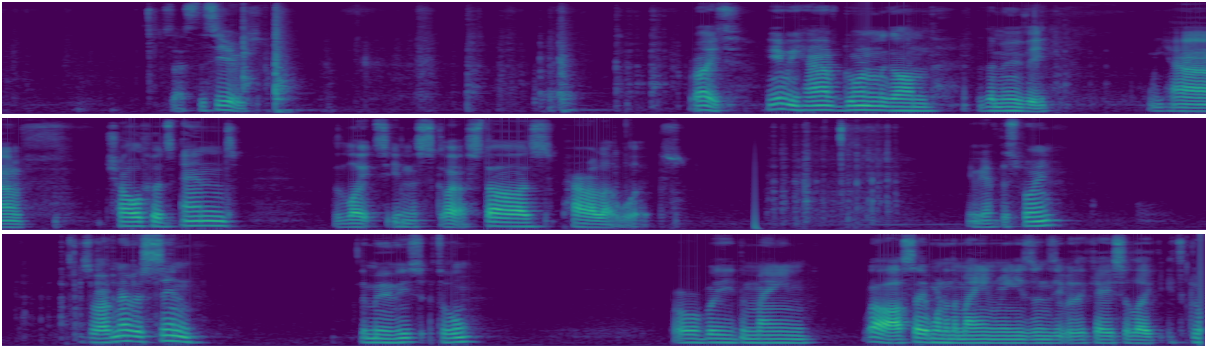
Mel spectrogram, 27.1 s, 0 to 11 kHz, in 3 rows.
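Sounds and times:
plastic cases being handled: 0.1 - 5.5, 7.0 - 8.4, 14.7 - 16.0, 18.1 - 19.2.

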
